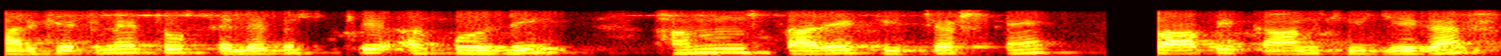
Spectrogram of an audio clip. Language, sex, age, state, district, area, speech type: Hindi, male, 45-60, Rajasthan, Jodhpur, urban, conversation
